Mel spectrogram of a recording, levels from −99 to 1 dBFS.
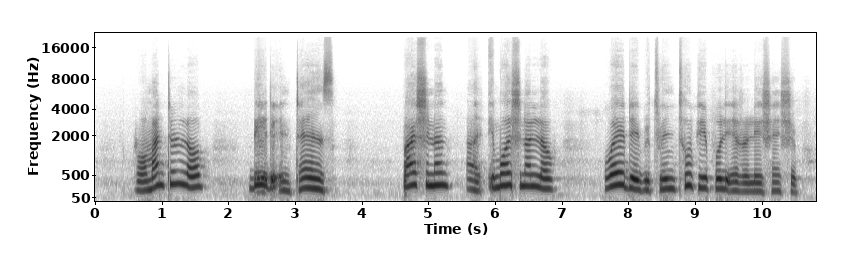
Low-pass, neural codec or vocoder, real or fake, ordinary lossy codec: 19.8 kHz; autoencoder, 48 kHz, 32 numbers a frame, DAC-VAE, trained on Japanese speech; fake; Opus, 64 kbps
